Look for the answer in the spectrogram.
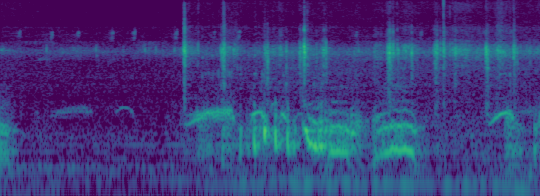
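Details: Pigeon pair, male and female, cooing for contests and to draw in young birds: soft opening notes, then repeated rolling coos in several bursts and a final rising-falling coo, with clicking ticks.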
